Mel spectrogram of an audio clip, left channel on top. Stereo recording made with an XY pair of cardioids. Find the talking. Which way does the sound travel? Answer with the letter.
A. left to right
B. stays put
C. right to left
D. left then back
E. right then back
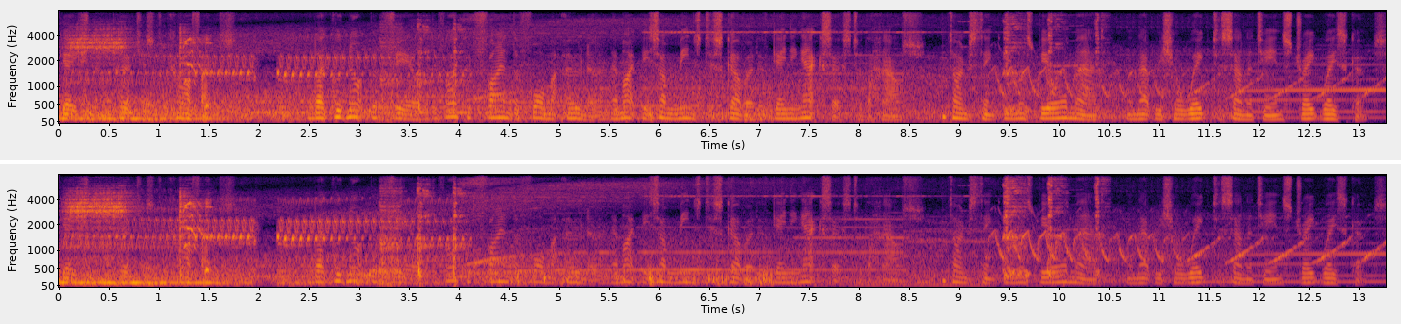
B.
